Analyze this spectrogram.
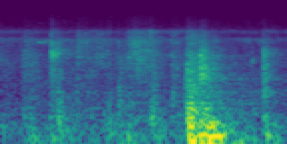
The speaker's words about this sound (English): Here, I'll get the door.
